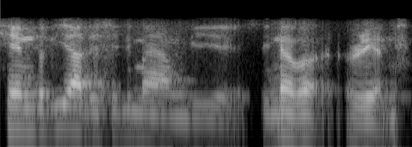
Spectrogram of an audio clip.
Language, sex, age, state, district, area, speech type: Manipuri, male, 30-45, Manipur, Kangpokpi, urban, conversation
